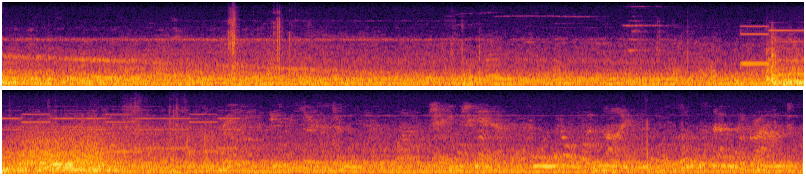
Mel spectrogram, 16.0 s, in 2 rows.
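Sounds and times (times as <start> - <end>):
train running rumble: 0.0 - 16.0
short electronic beeps: 7.4 - 10.5.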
